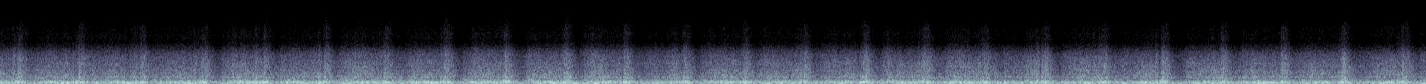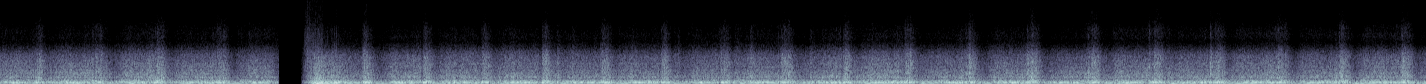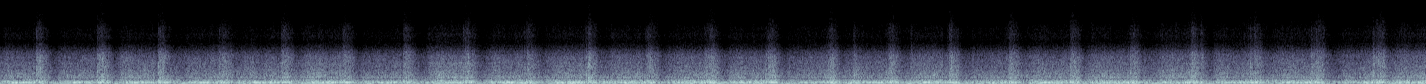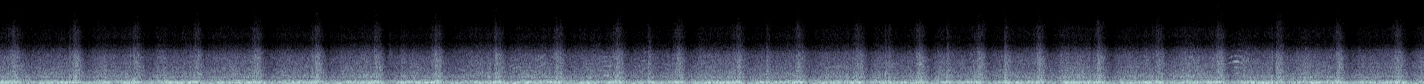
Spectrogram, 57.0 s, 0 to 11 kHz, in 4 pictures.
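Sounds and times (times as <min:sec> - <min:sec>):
drums beaten with sticks: 0:00.0 - 0:57.0.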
